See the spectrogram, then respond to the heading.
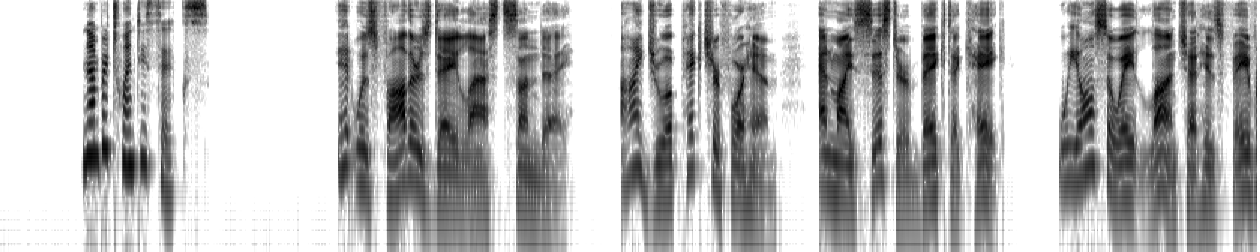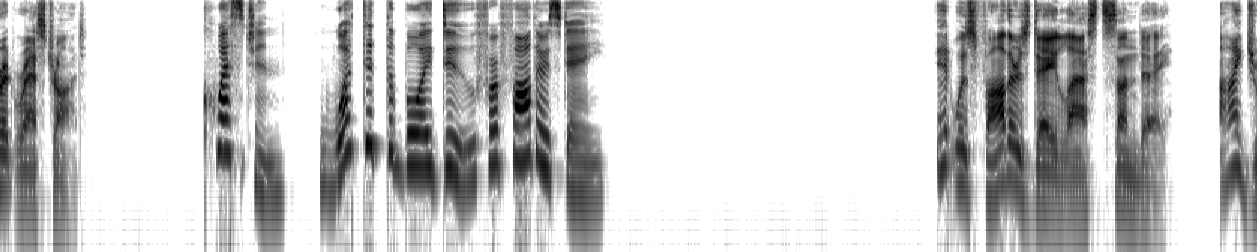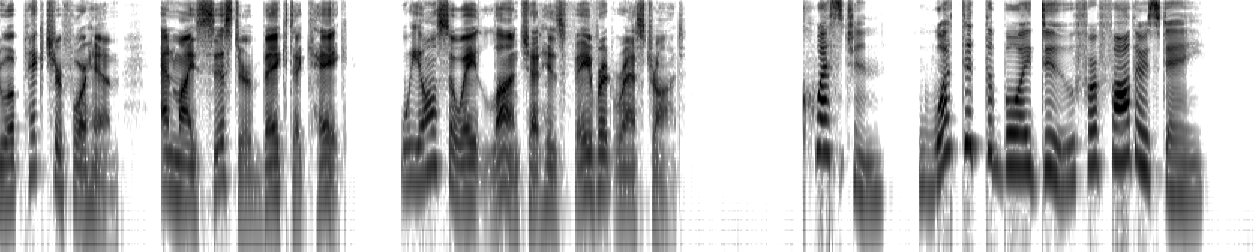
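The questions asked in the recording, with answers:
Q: What did the boy do for Father's Day?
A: He drew a picture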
